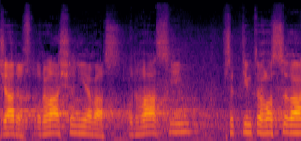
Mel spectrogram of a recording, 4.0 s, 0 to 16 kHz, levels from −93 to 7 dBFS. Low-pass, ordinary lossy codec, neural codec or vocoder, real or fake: 14.4 kHz; AAC, 48 kbps; codec, 44.1 kHz, 7.8 kbps, Pupu-Codec; fake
